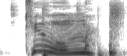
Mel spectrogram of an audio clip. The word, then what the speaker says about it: tomb: and the third one tomb rhymes with womb where we all started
